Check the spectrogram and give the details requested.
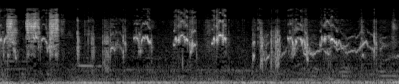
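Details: Rainbow budgerigar with varied chatter: harsh squawky bursts, then wavering, bent whistled notes and squeaks, changing pitch quickly.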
